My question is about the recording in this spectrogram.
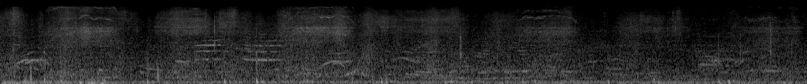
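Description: Handheld outdoor walking sound: a low wind rumble on the microphone, with soft swishes of footsteps through grass every half second or so. Faint distant voices come and go behind it.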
